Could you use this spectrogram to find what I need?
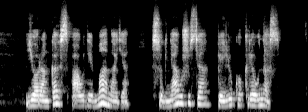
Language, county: Lithuanian, Utena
